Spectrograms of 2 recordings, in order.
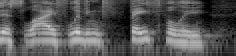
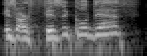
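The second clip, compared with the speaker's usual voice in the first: raised, high preaching voice; 6 semitones higher than usual. Acted. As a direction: preach it with rising conviction. Preaching on eternal reward.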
